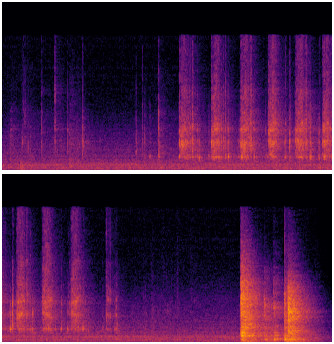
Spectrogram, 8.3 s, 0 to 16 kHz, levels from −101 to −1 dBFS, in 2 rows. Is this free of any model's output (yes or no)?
yes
